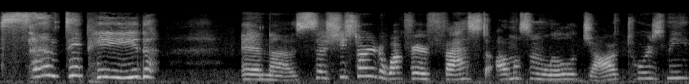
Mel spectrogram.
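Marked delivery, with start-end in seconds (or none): 0.0-1.4 mock blurted high yell, a touch too loud. Retelling his reply to someone calling from the kitchen, shouting a little too loud. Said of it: "probably a little too loud".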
